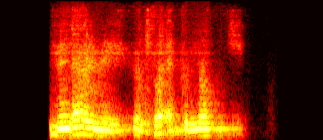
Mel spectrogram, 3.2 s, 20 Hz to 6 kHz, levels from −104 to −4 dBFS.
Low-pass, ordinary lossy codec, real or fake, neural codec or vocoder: 5.4 kHz; Opus, 32 kbps; fake; codec, 44.1 kHz, 0.9 kbps, DAC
